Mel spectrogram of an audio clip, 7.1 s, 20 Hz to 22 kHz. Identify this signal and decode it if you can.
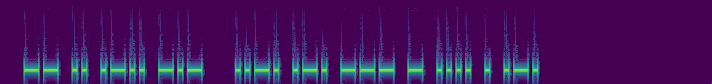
Morse code, heard as a keyed tone, about 26 wpm, 700 Hz. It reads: MILK FROTHER
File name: practice / 25wpm / Difficult Words - Speed-Racing with Hints - 25wpm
